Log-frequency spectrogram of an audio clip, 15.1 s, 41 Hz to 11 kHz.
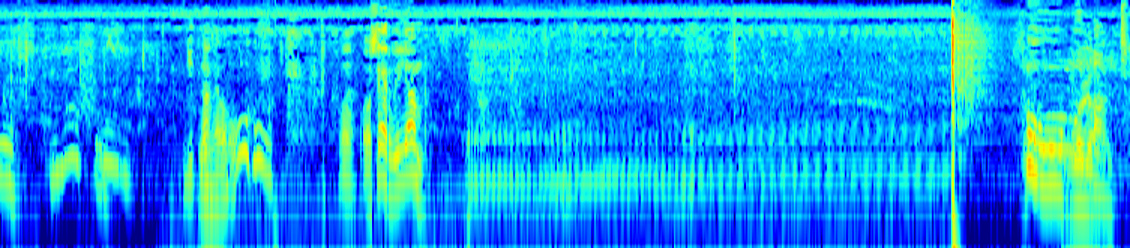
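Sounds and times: sharp crack: 0:12.6 - 0:13.4.

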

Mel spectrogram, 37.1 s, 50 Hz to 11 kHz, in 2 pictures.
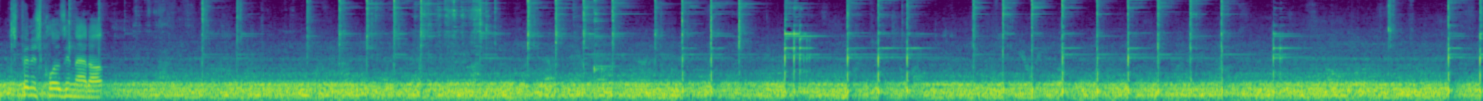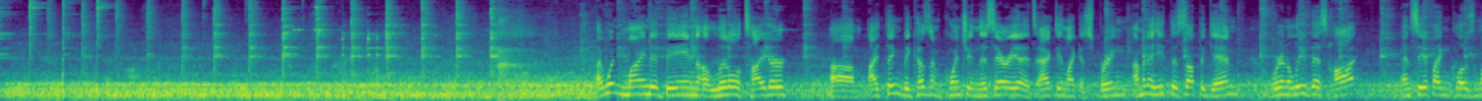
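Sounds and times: hammer striking steel on anvil: 0:02.4 - 0:16.4, 0:17.3 - 0:25.0, 0:26.0 - 0:29.3, 0:32.4 - 0:37.0.

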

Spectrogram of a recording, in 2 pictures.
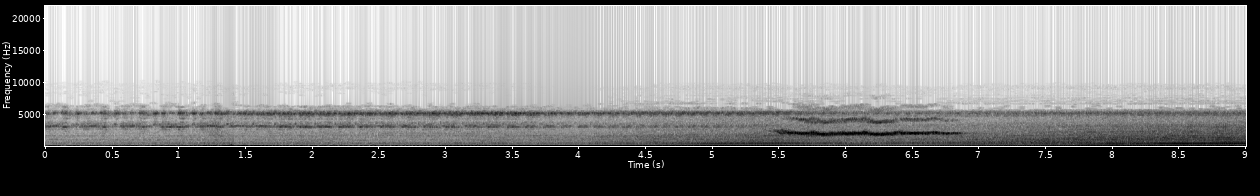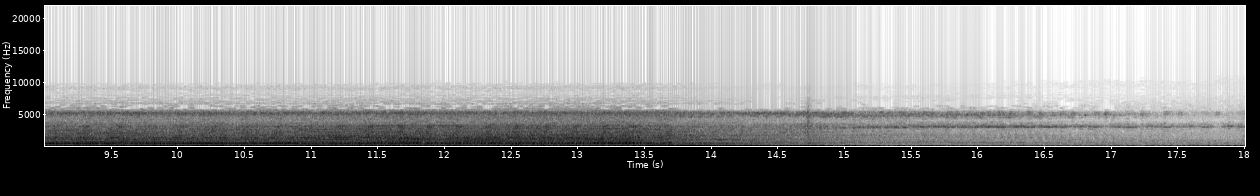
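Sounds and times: tyre squeal: 0:00.0 - 0:18.0
engine revving hard: 0:03.2 - 0:15.4.

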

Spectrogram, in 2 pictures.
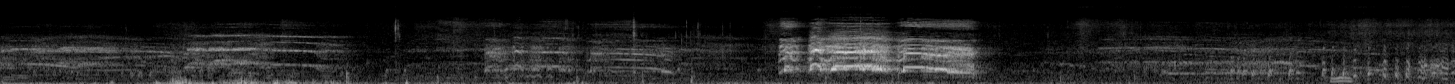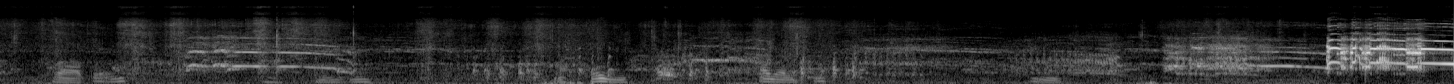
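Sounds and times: roosters crowing: 0:00.0 - 0:29.0.

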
